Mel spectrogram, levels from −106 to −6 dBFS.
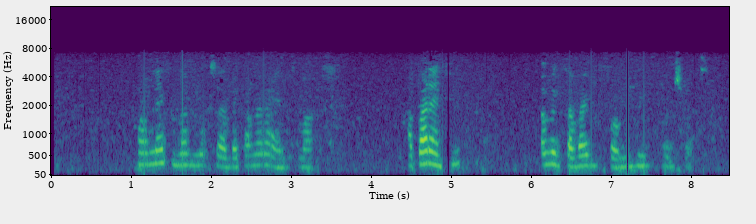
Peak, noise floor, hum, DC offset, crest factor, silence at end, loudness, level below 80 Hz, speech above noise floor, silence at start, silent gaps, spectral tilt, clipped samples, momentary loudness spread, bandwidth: -14 dBFS; -70 dBFS; none; under 0.1%; 24 dB; 0.3 s; -36 LUFS; -76 dBFS; 35 dB; 1.1 s; none; -3 dB/octave; under 0.1%; 20 LU; 7.4 kHz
